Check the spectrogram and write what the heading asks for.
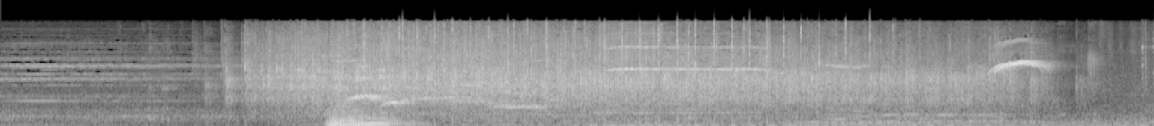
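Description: Audience applause that breaks out about three seconds in and goes on to the end, over background music with a deep low accent as the clapping swells.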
